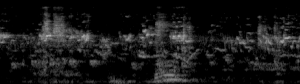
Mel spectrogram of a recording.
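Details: Pet budgerigars in the morning give three short bursts of harsh squawky chirps about a second apart, with softer high warbling between them.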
